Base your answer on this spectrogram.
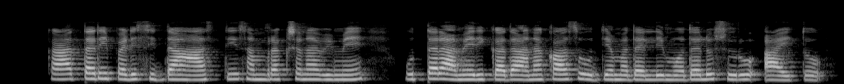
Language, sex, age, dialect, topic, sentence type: Kannada, female, 41-45, Coastal/Dakshin, banking, statement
